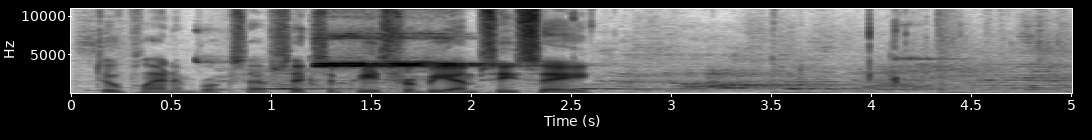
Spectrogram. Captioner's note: whistle blows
